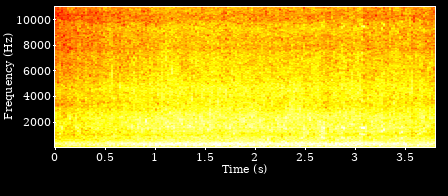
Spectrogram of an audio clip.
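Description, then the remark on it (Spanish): A waterfall in Risaralda, Colombia, where hot water springs from the mountain, pours in a steady, unbroken rush, its dense hiss and low roar holding an even loudness throughout, with no voices or other sounds. “Continuamos viajando por Colombia y con este sonido de cascadas también tenemos risas suaves, una sensación de vapor porque llegamos a Risaralda, donde el agua caliente brota de la montaña y el vapor acaricia la piel.”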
